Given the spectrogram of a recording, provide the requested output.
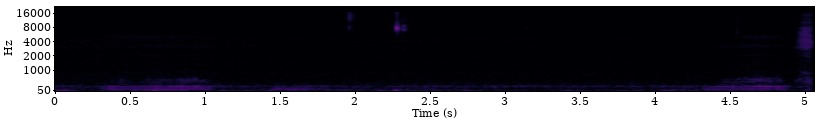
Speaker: I'm sorry if you can hear him snoring but I'm not going to disturb him as I'm filming my TBR and also ignore the mess in my room but if you hear snoring this is why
